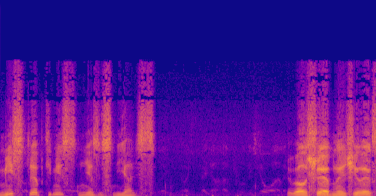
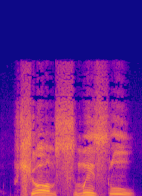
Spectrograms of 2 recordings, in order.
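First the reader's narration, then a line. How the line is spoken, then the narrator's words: Plain. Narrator (Russian): спросил оптимист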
